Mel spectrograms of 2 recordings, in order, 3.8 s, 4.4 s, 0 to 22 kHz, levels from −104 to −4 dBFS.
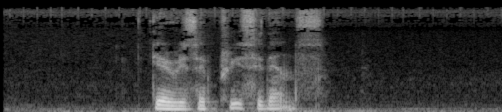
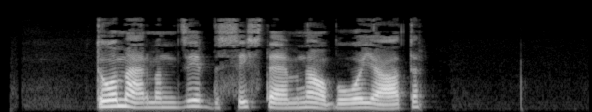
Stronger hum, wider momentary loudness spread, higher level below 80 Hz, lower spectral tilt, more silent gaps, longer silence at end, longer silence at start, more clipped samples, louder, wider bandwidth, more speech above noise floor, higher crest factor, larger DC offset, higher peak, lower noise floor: neither; about the same, 12 LU vs 13 LU; first, -56 dBFS vs -78 dBFS; about the same, -6 dB/octave vs -6 dB/octave; neither; about the same, 1.35 s vs 1.3 s; first, 1.15 s vs 0.75 s; neither; second, -28 LUFS vs -22 LUFS; first, 17 kHz vs 11.5 kHz; second, 32 dB vs 60 dB; about the same, 20 dB vs 20 dB; neither; second, -10 dBFS vs -4 dBFS; second, -59 dBFS vs -81 dBFS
